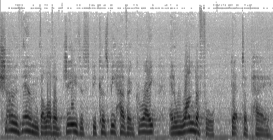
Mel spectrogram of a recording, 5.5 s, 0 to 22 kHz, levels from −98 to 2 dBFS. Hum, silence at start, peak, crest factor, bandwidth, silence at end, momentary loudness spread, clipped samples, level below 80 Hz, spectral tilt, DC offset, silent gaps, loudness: none; 0 s; -2 dBFS; 12 dB; 19 kHz; 0 s; 8 LU; under 0.1%; -36 dBFS; -7 dB/octave; under 0.1%; none; -14 LUFS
